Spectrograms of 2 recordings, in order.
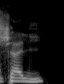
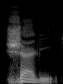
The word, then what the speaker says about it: CH2ALIS: Ça s'écrit C-H-2-A-L-I-S et ça se prononce Chali. – Chali.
